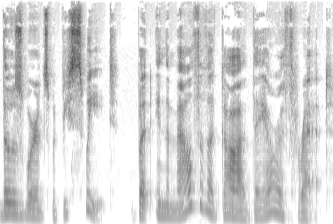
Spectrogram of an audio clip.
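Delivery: said slowly and measured, each word weighed.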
